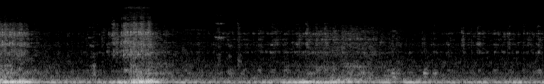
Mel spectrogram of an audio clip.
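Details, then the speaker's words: 1985 Chevrolet Suburban being revived after sitting, V8 idling slowly with a deep, uneven rumble and a couple of small revs; idle speed is too low and needs adjusting. "I just love that sound she's idling low boy have to adjust that"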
